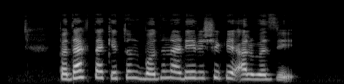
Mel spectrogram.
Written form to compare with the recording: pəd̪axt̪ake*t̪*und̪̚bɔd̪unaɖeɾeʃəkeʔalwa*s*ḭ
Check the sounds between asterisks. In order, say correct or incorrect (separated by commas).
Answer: correct, incorrect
